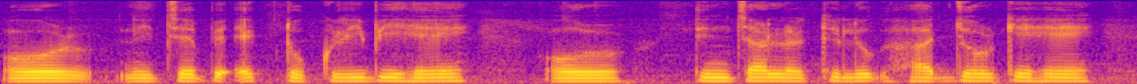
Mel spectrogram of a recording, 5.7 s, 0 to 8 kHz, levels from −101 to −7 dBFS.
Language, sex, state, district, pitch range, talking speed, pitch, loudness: Hindi, male, Arunachal Pradesh, Papum Pare, 115-125 Hz, 170 wpm, 120 Hz, -17 LUFS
